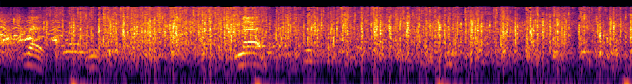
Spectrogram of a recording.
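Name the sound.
shower water running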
